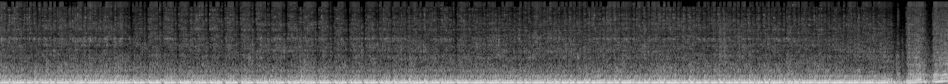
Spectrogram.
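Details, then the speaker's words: Widebody BMW E30 on MegaSquirt ECU, first test drive in 2 years: loud uneven revving under load with a ragged surging note; owner says it has tuning issues, fuelling suspected; rough running under acceleration. "i know it sounds really crazy but and it has tuning issues but it's so great this is perfect"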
